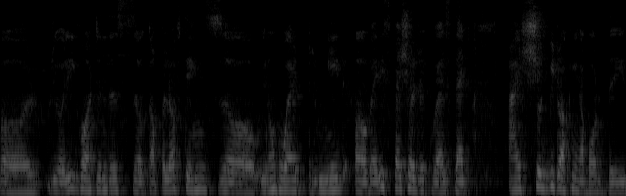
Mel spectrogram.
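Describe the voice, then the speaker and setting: A woman's voice: sits low, a little mellow, roomy sound, a little hiss or hum, rough recording. A woman counseling psychologist with an Indian accent, Gujarati her first language, talking earnestly to camera and slipping into Hindi mid-sentence. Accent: Indian English. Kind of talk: casual talk to camera.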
